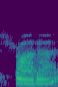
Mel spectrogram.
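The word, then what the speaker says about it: Shraddha: you shradda yes so my name is shrada it rhymes with Prada um I help share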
